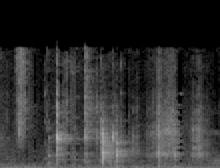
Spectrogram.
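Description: Clear plastic drawing instruments, a set square and a scale ruler, being slid and set down on drawing paper: about half a dozen light clicks and taps.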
